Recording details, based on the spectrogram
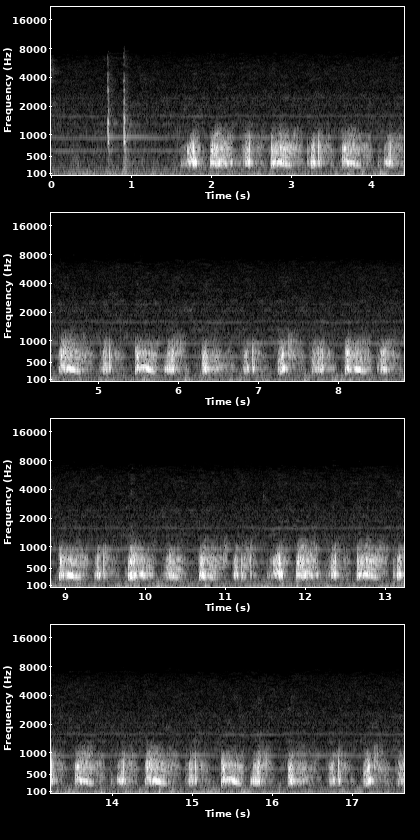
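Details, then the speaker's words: Rhonchi from large airways, as in tracheitis or bronchitis: rapid, evenly repeated low-pitched, rumbling, snore-like expiratory bursts over a faint steady hum. "puede modificarse también con la tos es parte del síndrome de obstrucción de vía aérea inferior pero de los tubos de mayor calibre por lo tanto lo encontraremos en traqueítis bronquitis y traqueobronquitis"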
